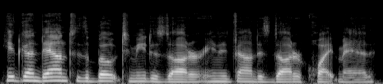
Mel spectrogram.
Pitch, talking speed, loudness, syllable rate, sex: 135 Hz, 280 wpm, -18 LUFS, 5.8 syllables/s, male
